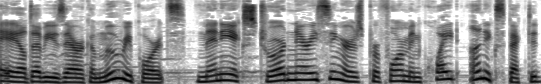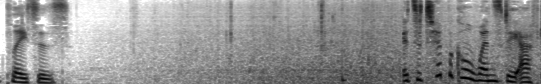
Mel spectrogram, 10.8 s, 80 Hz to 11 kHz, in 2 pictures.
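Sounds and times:
speech: 0:00.0 - 0:06.2, 0:09.4 - 0:10.8
soft splashes in a swimming pool: 0:06.6 - 0:10.8
churning water from swimmers paddling in a swimming pool: 0:06.8 - 0:10.8.

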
